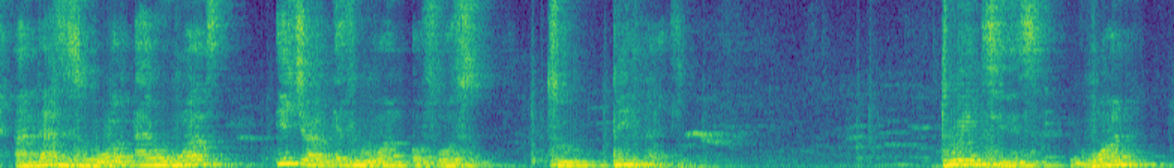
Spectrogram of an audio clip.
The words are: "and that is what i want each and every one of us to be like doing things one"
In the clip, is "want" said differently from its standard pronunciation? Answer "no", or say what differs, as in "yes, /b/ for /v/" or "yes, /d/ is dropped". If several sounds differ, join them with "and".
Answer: no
